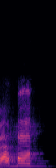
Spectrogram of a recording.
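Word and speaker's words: 们: นึง อ้า ตรง ละ คำ นี้ อ่าน ว่า เมิน เมิน เป็น เสียง เบา นะ คะ ออก เสียง ว่า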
